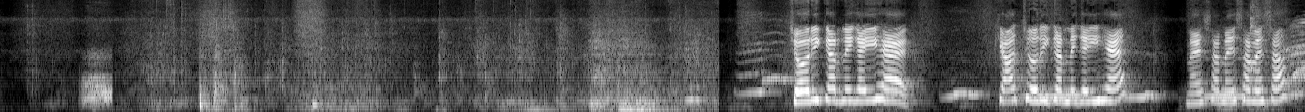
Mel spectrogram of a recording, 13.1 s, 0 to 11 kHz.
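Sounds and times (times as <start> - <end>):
toddler vocalizing: 0.8 - 1.2.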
